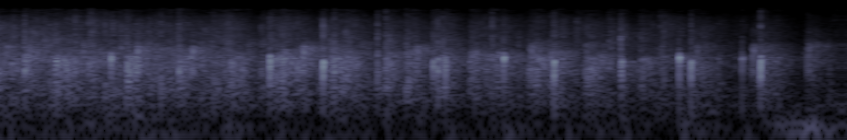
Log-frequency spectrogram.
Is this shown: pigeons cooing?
no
